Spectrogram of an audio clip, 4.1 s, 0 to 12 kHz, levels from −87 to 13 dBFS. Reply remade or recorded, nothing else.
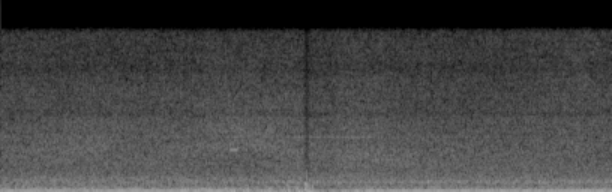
recorded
